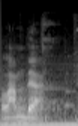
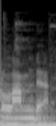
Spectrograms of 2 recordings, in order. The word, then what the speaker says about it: lambda: Atau istilahnya dituliskan seperempat lambda. Ini membacanya lambda. Lambda.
